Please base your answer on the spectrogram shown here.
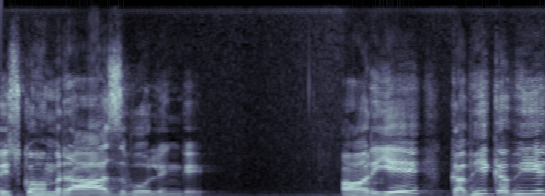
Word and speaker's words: राज़: तो जो यह वाला राज है जिसको हम उच्चारण करते समय हमें इसका प्रभाव दिखाई देगा तो इस वाले का जो अर्थ होगा वो गुप्त बात हो जाएगा।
